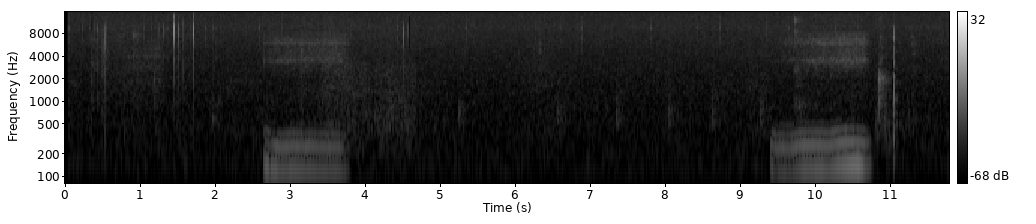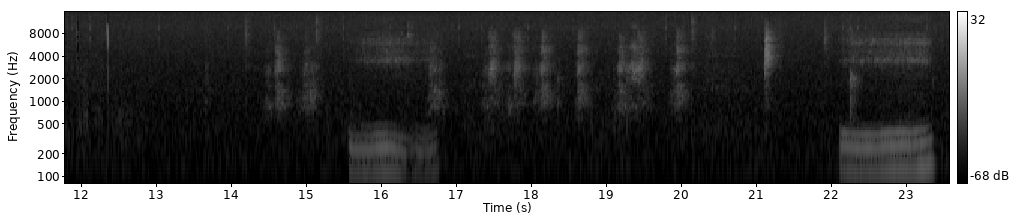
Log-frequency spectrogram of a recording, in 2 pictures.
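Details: A dog (Ebony) snoring loudly while asleep, regular snores about nine per minute in a quiet room.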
